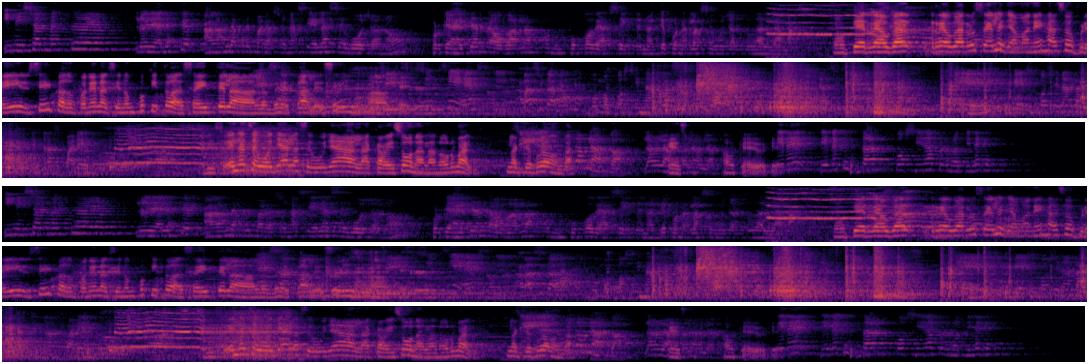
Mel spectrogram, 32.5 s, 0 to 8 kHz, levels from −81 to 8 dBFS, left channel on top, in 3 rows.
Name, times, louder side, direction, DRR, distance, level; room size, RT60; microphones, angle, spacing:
voice 1, 0.0-1.1 1.3-8.9 13.4-14.0 14.6-19.7 20.3-22.8 26.8-31.7, left 3 dB, 60° left, 1 dB, 1.1 m, -47 dB
sound 1, 7.6-11.0 11.3-12.0 12.4-12.8 13.2-13.3 13.8-24.6, right 2 dB, 15° right, 1.2 m, -37 dB
voice 2, 8.3-14.9 20.5-20.7 23.7-26.5 26.7-27.4 28.4-28.5 28.9-29.5, left 5 dB, 35° left, 14 dB, 0.4 m, -33 dB
sound 2, 12.8-27.7, equal, 10° left, 2.1 m, -56 dB
10.5 x 6.3 x 8.6 m, 1.4 s
head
